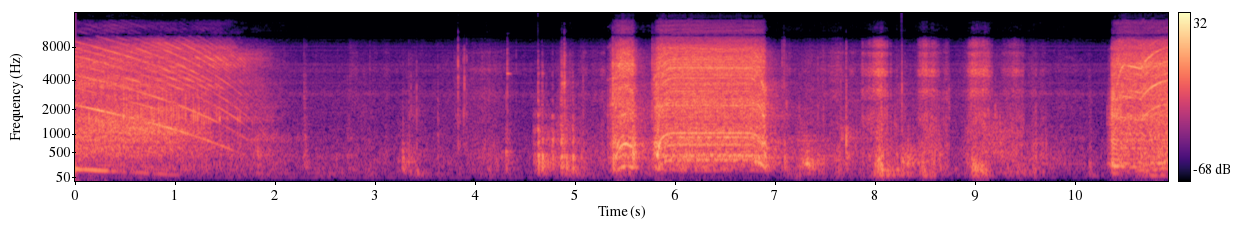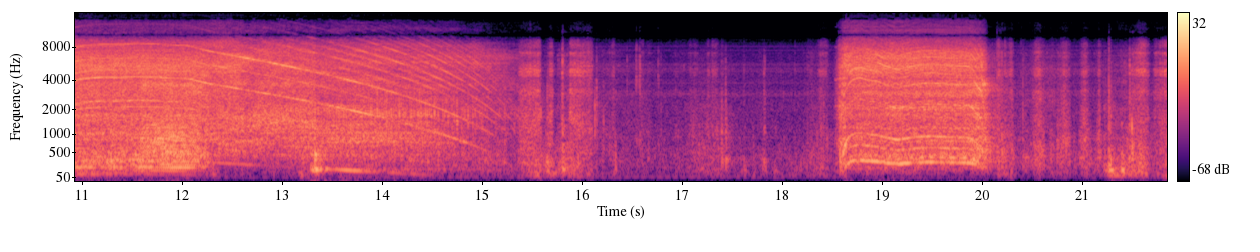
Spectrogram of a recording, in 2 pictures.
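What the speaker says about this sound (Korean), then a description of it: "똑같이 드릴로 상판을 고정하십니다" Power drill fixing the top panel of a drawer cabinet, with several bursts of whirring drilling separated by quieter handling and tapping, loud and close with no talk.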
